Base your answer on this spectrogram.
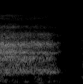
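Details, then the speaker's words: Adult still coughing a week after an emergency room visit, after finishing antibiotics and steroids: a single short, harsh, hissing in-breath lasting about half a second, a persisting noisy inspiration. "I finished up the antibiotics. I finished up the steroids, but this you can hear it when I breathe in. It remains. And I'm still coughing."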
